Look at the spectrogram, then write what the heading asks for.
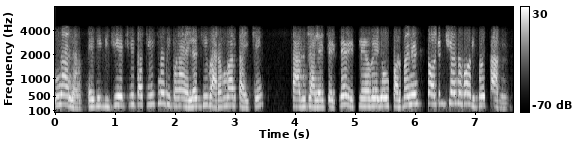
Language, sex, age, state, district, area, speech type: Gujarati, female, 45-60, Gujarat, Surat, urban, conversation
